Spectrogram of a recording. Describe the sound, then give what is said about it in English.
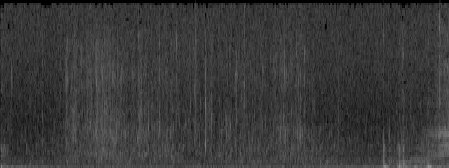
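Steady, soft wash of water outdoors at a beach shoreline, a low continuous murmur with a few sharper splashes or laps breaking through near the end. “I mean, I don't know if you can hear the water from here.”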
